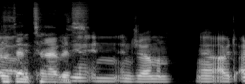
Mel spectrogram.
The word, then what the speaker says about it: Oculudentavis: Maybe it's Oculudentavis. easier in German. Yeah, I know. I usually I remembered this because Ukulu sounds a little like Cthulhu, and Dentavis.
